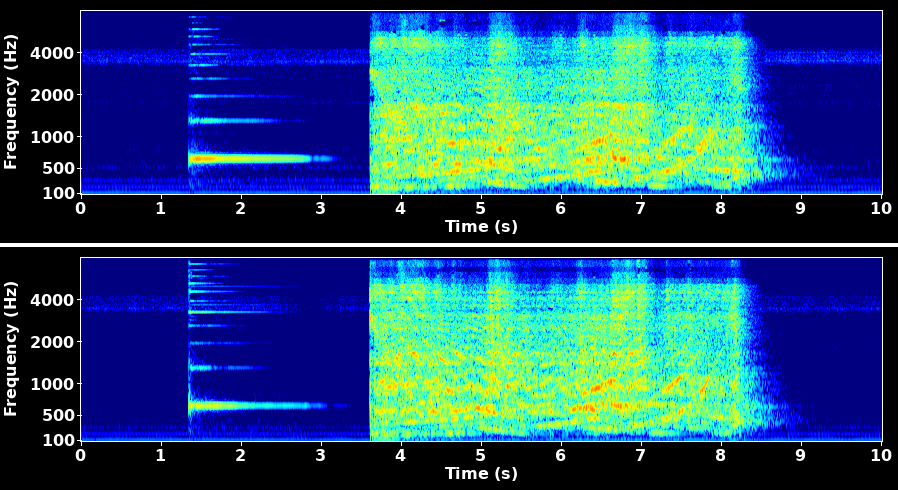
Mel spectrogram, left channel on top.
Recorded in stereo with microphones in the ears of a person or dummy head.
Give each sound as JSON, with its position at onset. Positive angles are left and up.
{"t": 1.3, "sound": "a guitar", "side_deg": -45, "distance_m": 0.7}
{"t": 3.6, "sound": "a zipper", "side_deg": -30, "distance_m": 0.7}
